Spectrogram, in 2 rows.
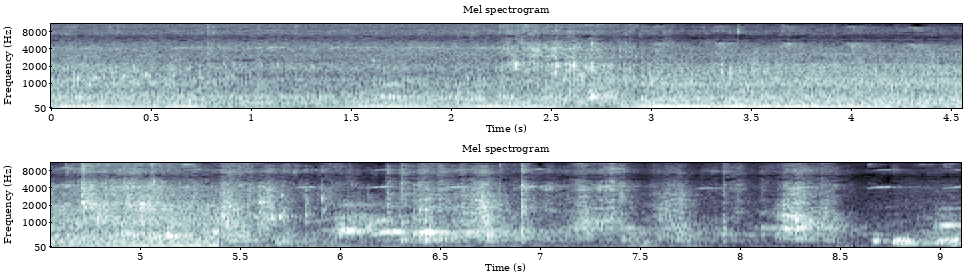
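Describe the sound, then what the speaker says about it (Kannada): Water pours steadily into a cooking pot for chicken biryani, a continuous splashing gush with a low hum beneath that stops midway, leaving scattered clatter and trickles; no voices. "ಅದಕ್ಕೆ 1-2 ಲೋಟ ನೀರು ಹಾಕೊಳ್ಳೋಣ."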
